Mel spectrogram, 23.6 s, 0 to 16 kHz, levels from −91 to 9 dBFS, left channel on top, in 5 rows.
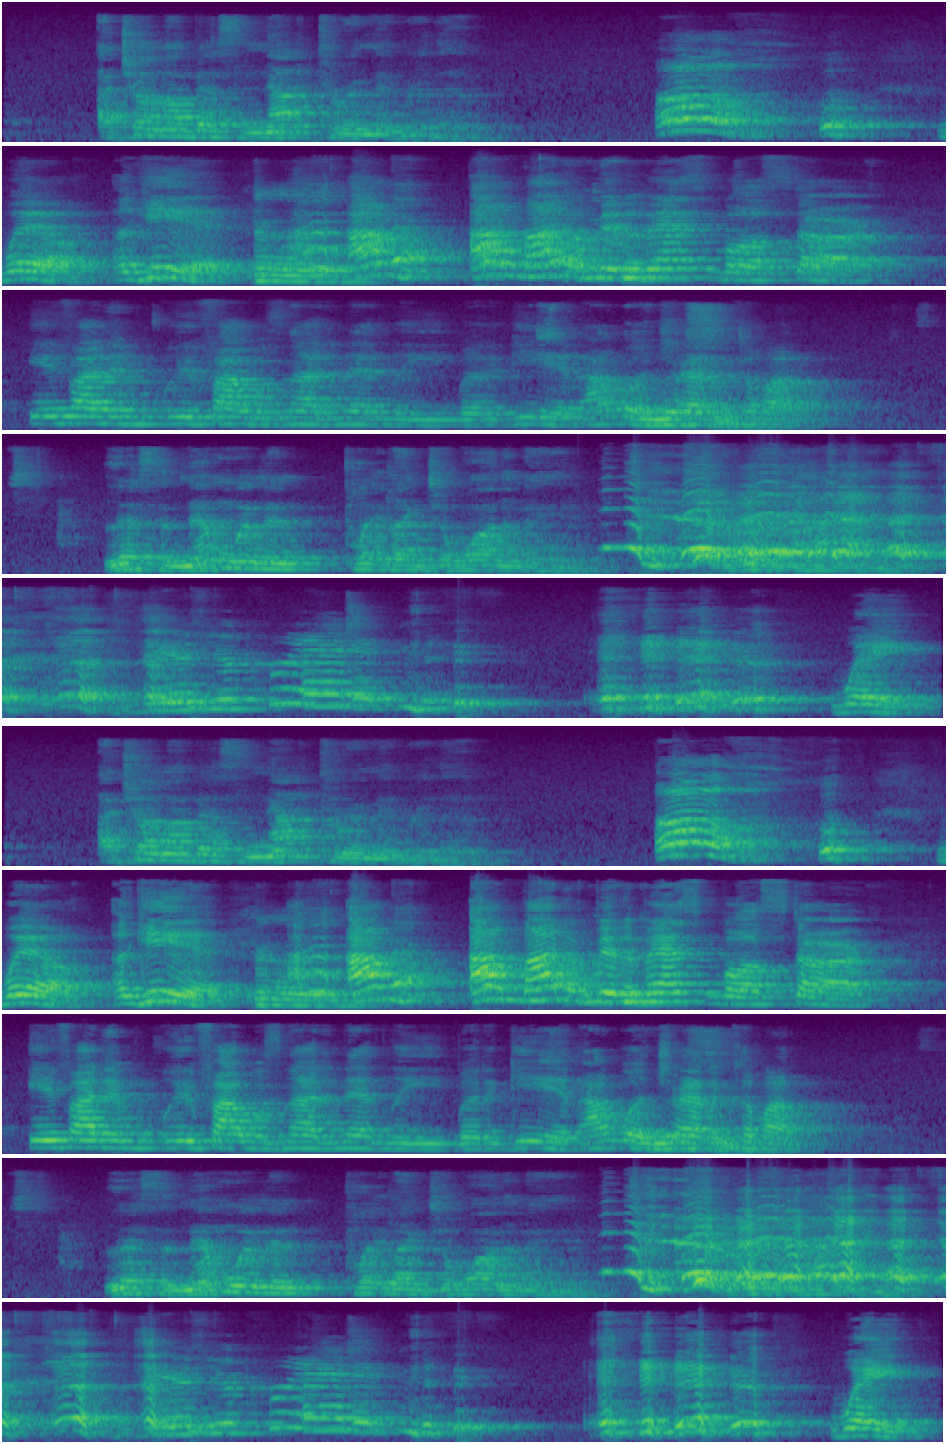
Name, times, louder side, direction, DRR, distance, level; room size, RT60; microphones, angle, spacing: voice 1, 0.5-2.4 6.0-6.5 7.4-8.0 12.1-12.2 12.5-13.2 14.2-14.3 14.7-17.1 17.7-18.6, equal, 75° left, 0 dB, 0.7 m, -26 dB
voice 2, 3.3-4.2 4.7-5.8 6.1-6.8 7.1-9.1 9.6-13.4 17.4-19.7 21.0-21.1 21.8-22.7 23.0-23.4, right 4 dB, 75° right, 4 dB, 0.4 m, -22 dB
voice 3, 17.1-18.7 19.6-21.0, equal, 5° right, 1 dB, 0.3 m, -22 dB
3.4 x 2.1 x 2.2 m, 0.88 s
head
